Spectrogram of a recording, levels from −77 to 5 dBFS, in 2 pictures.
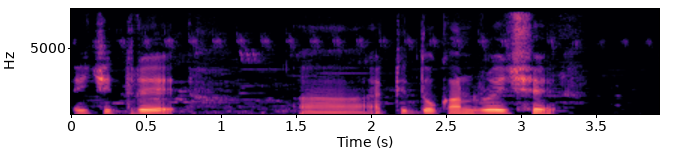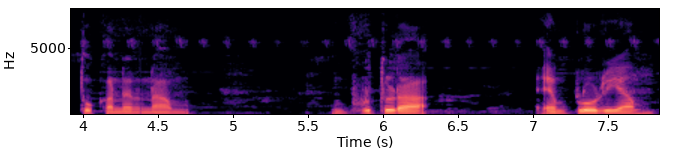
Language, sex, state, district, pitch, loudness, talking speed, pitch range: Bengali, male, West Bengal, Paschim Medinipur, 125 Hz, -20 LUFS, 75 wpm, 115-130 Hz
